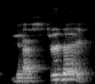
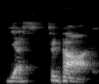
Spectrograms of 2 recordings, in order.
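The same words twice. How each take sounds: First: "yesterday" ending in a clear AY; long AY at the end of yesterday; usual pronunciation. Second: "yes to die", yesterday ending in EYE; Australian EYE vowel ending "yes to die"; Australian pronunciation. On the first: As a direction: say yesterday as "yes-ter-DAY". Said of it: "We Filipinos love to say". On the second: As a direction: say yesterday Aussie-style, as "yes-tuh-die". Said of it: "but in Australia, that is". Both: Shown as a demonstration.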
